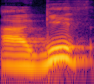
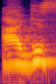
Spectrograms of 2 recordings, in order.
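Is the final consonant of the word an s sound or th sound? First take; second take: th; s. First: The final consonant is a th sound. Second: The final consonant is a plain s sound. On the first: The speaker calls it right. "ওটা হচ্ছে থার্টি আছে না" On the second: The speaker calls it wrong. "আগিস আগিস বলবেন না"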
